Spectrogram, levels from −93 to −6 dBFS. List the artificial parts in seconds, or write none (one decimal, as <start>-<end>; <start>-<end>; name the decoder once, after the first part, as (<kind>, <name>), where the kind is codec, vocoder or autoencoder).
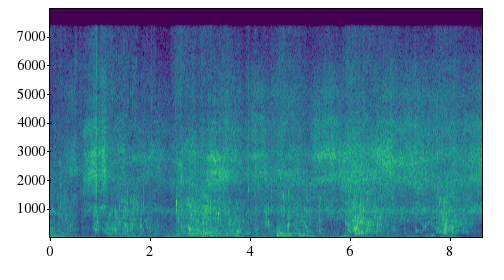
0.0-1.2 (autoencoder, DAC-VAE); 2.2-8.7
